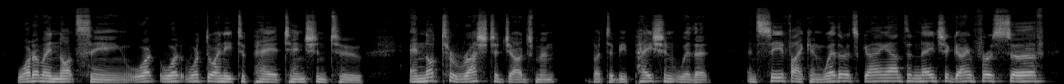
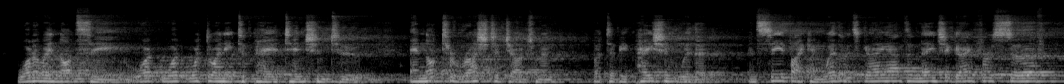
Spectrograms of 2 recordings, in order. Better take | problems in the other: first | room echo; slight; dies away in 2 s // off-mic speech; somewhat distant

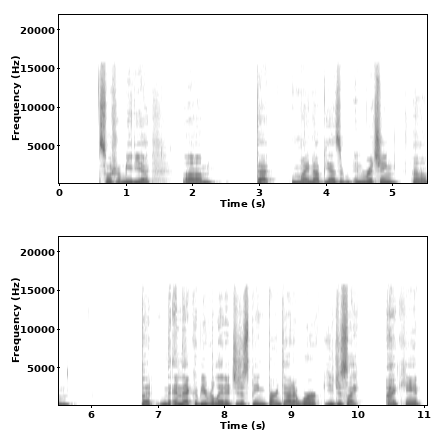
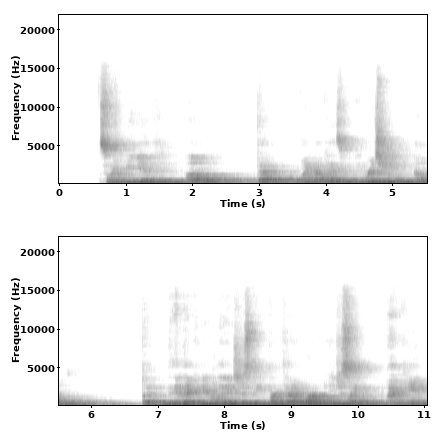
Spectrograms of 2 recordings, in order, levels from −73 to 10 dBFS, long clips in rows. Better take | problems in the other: first | room echo; strong; dies away in 2.3 s // off-mic speech; far

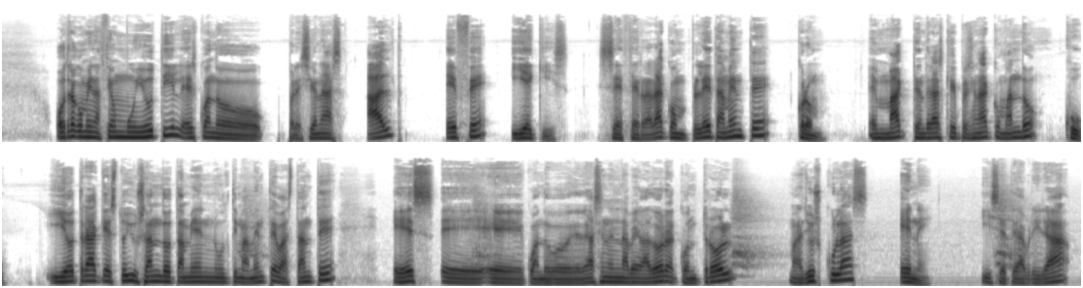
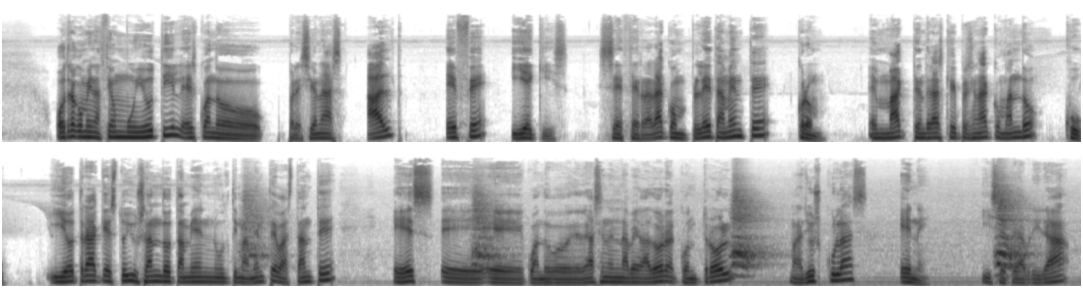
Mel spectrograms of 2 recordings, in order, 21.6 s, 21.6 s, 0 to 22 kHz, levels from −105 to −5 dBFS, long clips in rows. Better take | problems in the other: first | animal sounds; loud; throughout; 5 dB below the speech; faint in the first

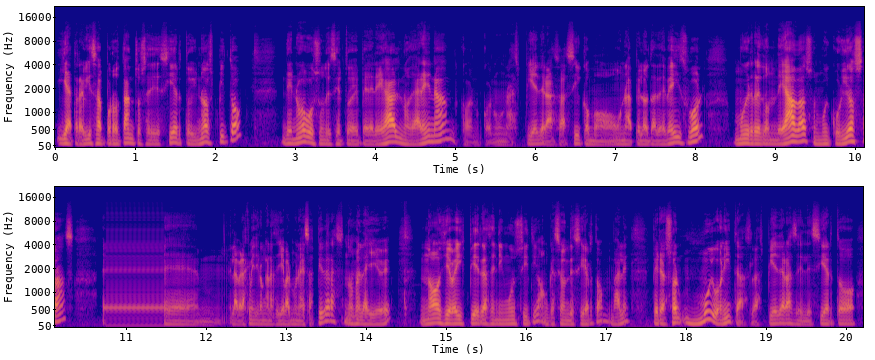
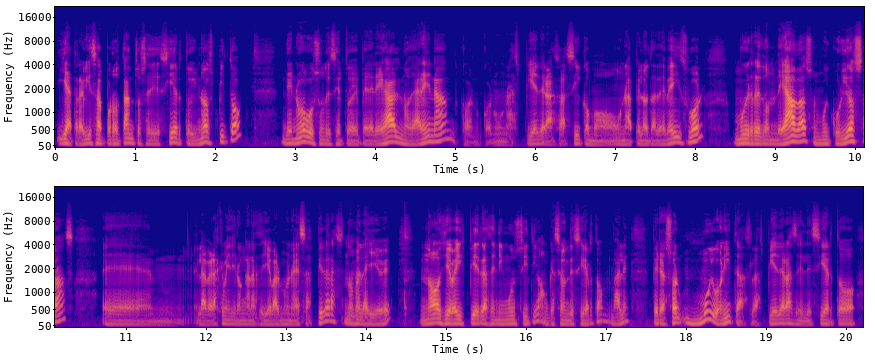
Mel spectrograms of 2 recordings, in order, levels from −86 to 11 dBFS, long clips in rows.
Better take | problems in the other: second | audio freezing; at 11 s for 0.5 s

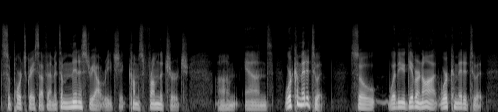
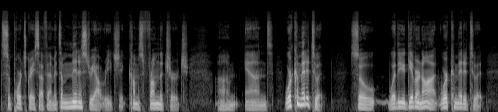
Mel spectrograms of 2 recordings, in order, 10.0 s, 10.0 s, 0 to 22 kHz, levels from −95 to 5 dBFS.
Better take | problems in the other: second | muffled; very; fading above 2 kHz

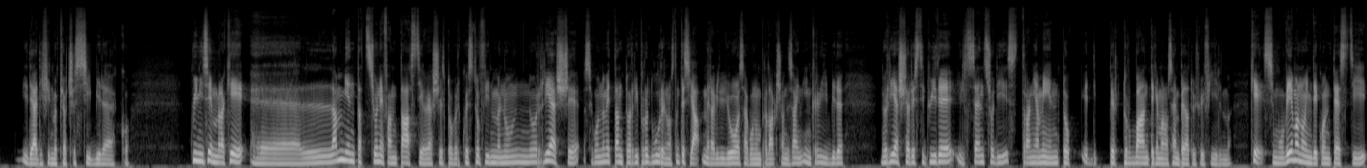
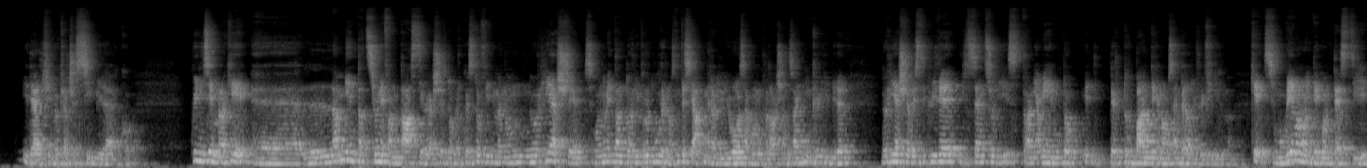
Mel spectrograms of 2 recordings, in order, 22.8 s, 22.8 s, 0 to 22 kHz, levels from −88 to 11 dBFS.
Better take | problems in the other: first | room echo; noticeable; dies away in 0.6 s // off-mic speech; far

